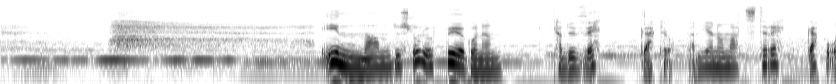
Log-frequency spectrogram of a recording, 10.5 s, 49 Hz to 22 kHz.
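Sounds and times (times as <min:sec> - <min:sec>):
deep breaths taken while waking from a guided relaxation: 0:00.0 - 0:04.0
speech: 0:04.0 - 0:06.4, 0:07.0 - 0:10.4.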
